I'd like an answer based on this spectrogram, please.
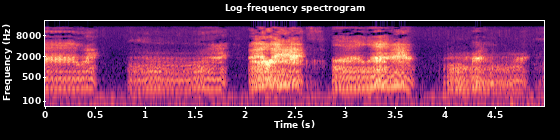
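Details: Two puppies fighting indoors, an older big brother and a newborn: a string of harmonic growls lasting about a second each, separated by short pauses, with rasping peaks in the middle bursts.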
